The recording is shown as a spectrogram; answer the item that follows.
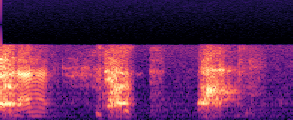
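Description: A dog barks in a few short, rough bursts with brief gaps between them, sounding muffled and narrow in tone, with another bark just starting at the end.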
